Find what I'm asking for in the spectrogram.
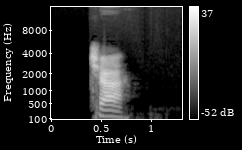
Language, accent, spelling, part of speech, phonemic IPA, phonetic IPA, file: Armenian, Eastern Armenian, չա, noun, /t͡ʃʰɑ/, [t͡ʃʰɑ], Hy-չա.ogg
- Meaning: the name of the Armenian letter չ (čʻ)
